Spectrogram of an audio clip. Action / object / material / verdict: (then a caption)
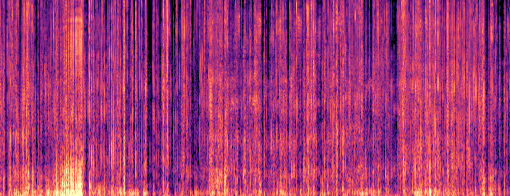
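scrape / thin plastic bag / plastic / none. A small, thin, empty transparent plastic bag is pinched and crinkled between the fingertips of both hands close to a microphone. A dense stream of fast crackling and crinkling runs for about ten seconds, bright and rustly, with a low thump underneath. It swells into a louder, fuller burst around one and a half seconds before settling back to steady crinkling.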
